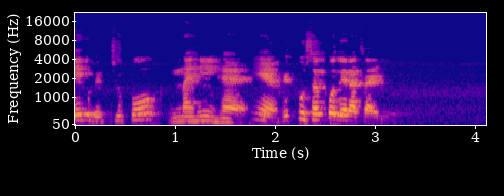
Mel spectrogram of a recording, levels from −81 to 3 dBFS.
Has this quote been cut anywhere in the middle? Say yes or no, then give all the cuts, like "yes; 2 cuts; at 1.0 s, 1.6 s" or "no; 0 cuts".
yes; 1 cut; at 1.9 s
